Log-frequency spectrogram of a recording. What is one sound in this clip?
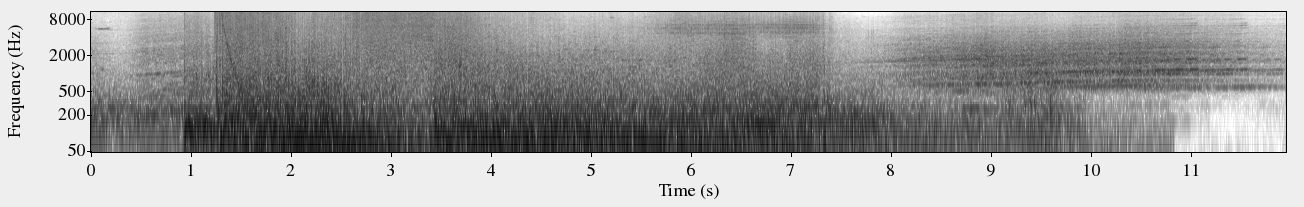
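A heavy mechanical robot whirs and clanks loudly as it moves.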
